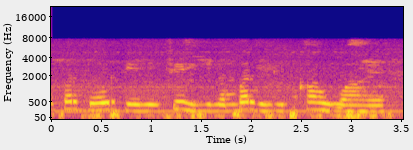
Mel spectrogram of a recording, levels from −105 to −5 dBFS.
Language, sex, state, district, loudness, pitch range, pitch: Hindi, female, Uttar Pradesh, Shamli, -16 LUFS, 205-245 Hz, 210 Hz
